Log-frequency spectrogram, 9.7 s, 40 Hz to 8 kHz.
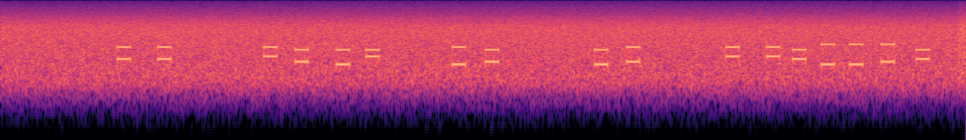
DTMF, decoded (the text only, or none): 88 041* 24 15 0073367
